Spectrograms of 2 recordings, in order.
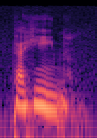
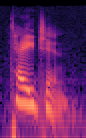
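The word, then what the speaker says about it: Tajín: There is a special seasoning sauce, and it's called tahine. Okay? It's spelled, if you're from Alabama, you would read it like it says Tajin. All right.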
